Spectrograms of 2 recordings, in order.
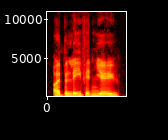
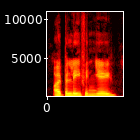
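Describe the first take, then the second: Both takes have the same delivery.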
